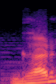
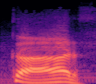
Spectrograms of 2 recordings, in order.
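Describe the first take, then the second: First: It starts with a breathy 'gh' sound. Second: It starts with a plain 'k' sound. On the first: This is the Hindi form. "क ख ग घ चौथे अक्षर से शुरू हो रहा है।" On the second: This is the Punjabi form. "तो क्या बोलेंगे पंजाबी में घर को?"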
